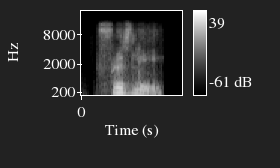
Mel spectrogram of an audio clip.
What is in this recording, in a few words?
"frizzly", Indian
